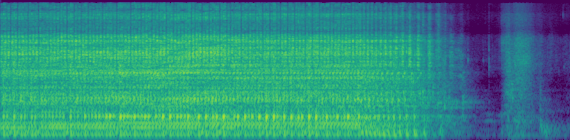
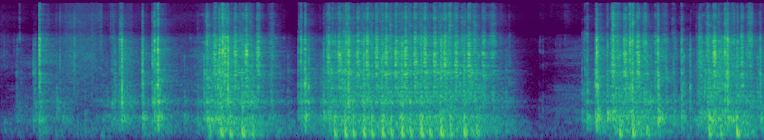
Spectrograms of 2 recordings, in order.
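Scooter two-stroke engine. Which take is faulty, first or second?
first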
